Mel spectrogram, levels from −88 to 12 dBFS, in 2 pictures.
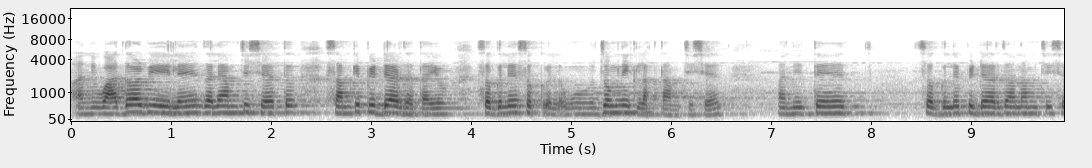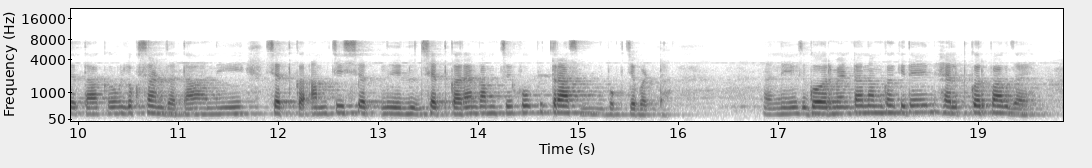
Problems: background sounds at intervals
